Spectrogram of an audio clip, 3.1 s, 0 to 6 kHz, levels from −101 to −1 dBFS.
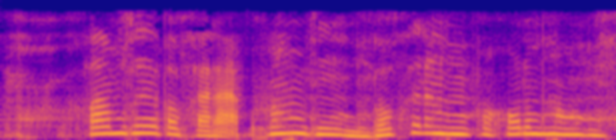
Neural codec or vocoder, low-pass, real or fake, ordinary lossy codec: autoencoder, 44.1 kHz, a latent of 192 numbers a frame, MeloTTS; 5.4 kHz; fake; AAC, 32 kbps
